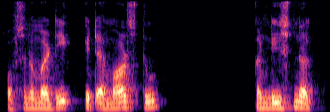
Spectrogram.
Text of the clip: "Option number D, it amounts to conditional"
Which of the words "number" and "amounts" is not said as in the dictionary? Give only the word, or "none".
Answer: amounts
